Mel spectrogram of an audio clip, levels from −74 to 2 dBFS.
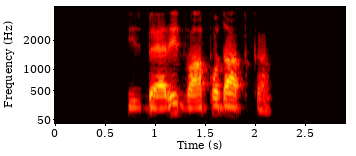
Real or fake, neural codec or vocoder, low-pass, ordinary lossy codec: real; none; 3.6 kHz; none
